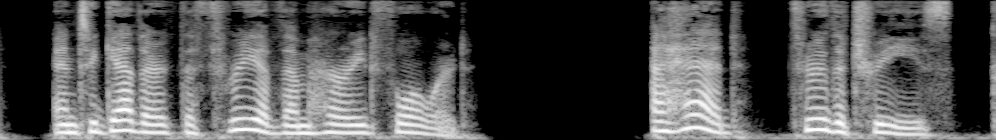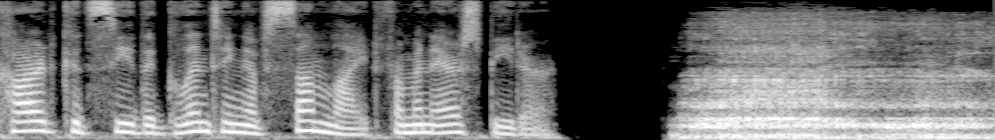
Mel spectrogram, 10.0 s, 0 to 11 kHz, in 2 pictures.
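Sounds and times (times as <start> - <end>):
speech: 0.3 - 2.4, 3.2 - 9.6
chorus of alien creature roars: 8.3 - 9.9.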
